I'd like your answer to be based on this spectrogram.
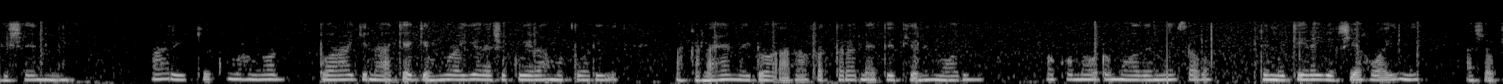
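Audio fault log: Throughout: overdone noise removal. A noise reducer was set too strong on this speech. It pushes single frequency bands far down whenever they sit near its noise estimate. Quiet parts of the speech get cut along with the noise. The gaps between phrases drop to near silence, with small twinkling specks left behind.
11.67 s: unconcealed Bluetooth headset packet loss. The speech drops out for about 7.5 ms. That length fits a single lost frame on the headset link. Nothing filled the gap, so silence or an idle pattern replaced the missing audio. The hole starts and stops abruptly, and those hard edges can give a small click. The loss happens on an mSBC link, whose wideband speech reaches up to 8 kHz with light grain on loud sounds.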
